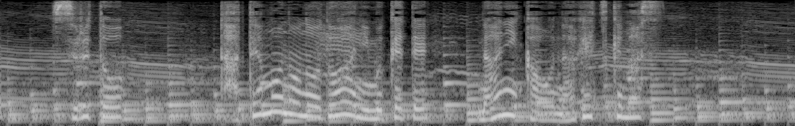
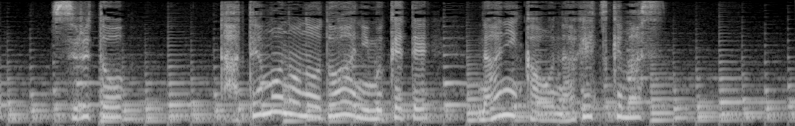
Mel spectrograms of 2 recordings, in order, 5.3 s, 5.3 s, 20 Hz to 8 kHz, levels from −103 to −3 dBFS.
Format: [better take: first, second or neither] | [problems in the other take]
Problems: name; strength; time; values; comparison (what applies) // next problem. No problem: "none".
second | background sound (Livestock, farm animals, working animals); 18 dB below the speech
